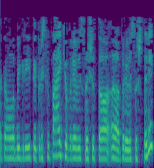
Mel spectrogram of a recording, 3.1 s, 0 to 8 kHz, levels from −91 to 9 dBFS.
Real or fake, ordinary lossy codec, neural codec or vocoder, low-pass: fake; MP3, 24 kbps; codec, 16 kHz, 8 kbps, FreqCodec, larger model; 7.2 kHz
